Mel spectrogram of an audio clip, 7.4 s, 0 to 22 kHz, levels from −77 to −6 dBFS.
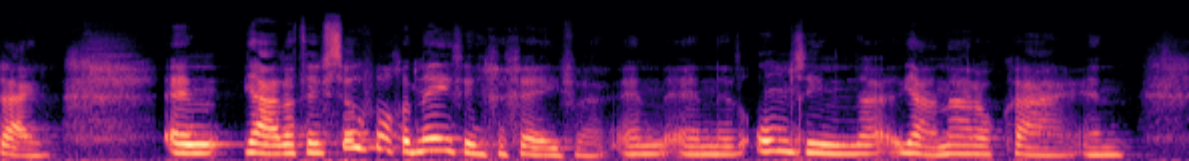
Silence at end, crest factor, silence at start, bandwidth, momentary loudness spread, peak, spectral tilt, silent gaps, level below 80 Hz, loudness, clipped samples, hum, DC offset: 0 s; 16 dB; 0 s; 13.5 kHz; 14 LU; -4 dBFS; -6 dB/octave; none; -46 dBFS; -20 LUFS; under 0.1%; none; under 0.1%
